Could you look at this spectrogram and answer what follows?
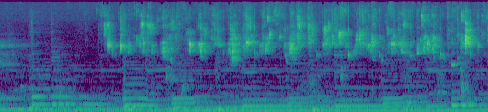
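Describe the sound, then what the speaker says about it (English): Water is poured into a jar, a continuous splashing trickle that grows fuller partway through, heard over a soft background of music. "So we're going to pour the water in."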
